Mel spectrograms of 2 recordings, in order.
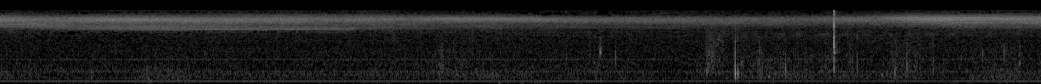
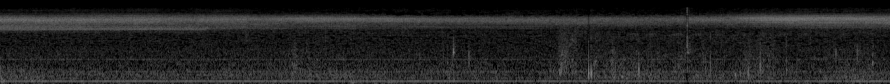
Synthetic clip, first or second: second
